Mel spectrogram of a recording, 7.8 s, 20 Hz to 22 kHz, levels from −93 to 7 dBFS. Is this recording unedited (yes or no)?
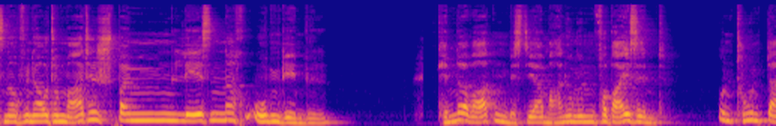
no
